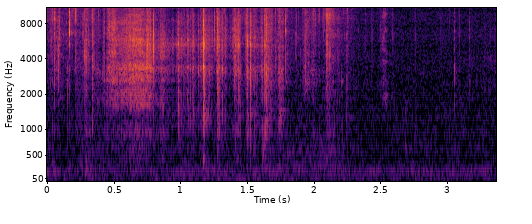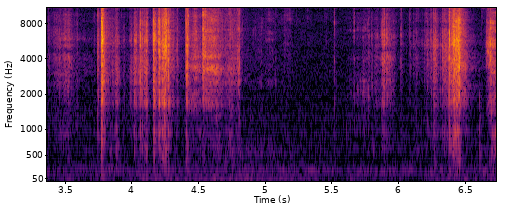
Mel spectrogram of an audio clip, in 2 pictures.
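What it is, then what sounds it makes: Dry soap bar scraped with a blade. A utility knife blade scrapes a solid, dry green soap bar held in the hand, shaving off crumbly powder and chips. Bright, dry rasping and crackling come in bursts, with sharp scraping strokes standing out near the middle and end. Quiet gaps fall between the bursts.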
